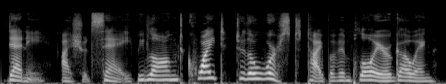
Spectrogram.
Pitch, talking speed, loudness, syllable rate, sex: 190 Hz, 175 wpm, -20 LUFS, 4.6 syllables/s, female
